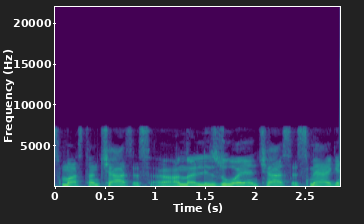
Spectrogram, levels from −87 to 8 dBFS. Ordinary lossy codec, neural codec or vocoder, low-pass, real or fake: MP3, 96 kbps; none; 7.2 kHz; real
